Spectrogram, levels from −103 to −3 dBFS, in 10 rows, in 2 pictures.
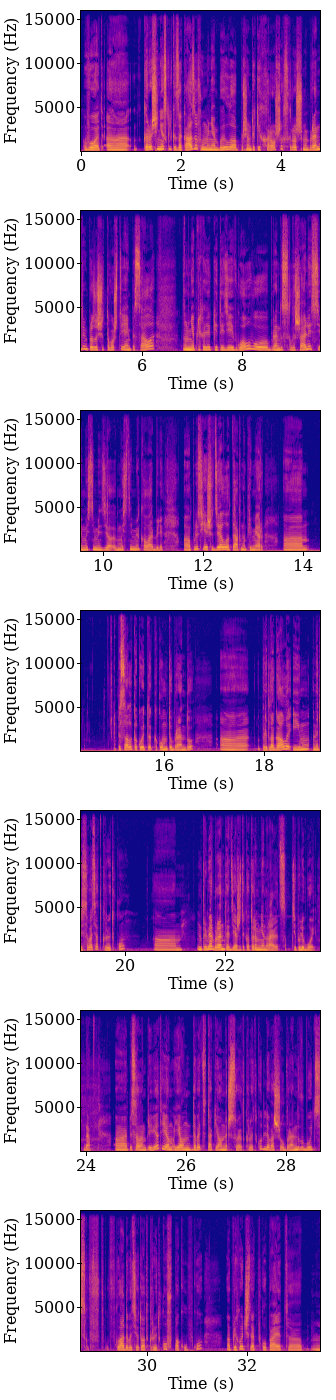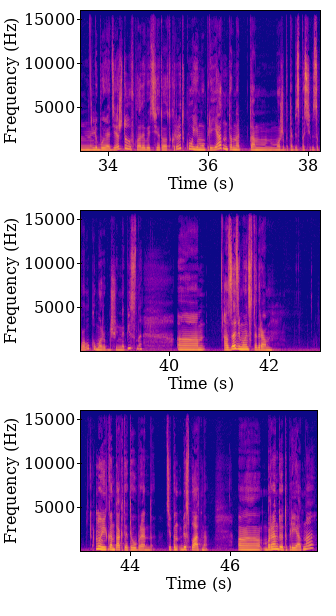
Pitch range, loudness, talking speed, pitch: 210-245 Hz, -32 LUFS, 155 wpm, 225 Hz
